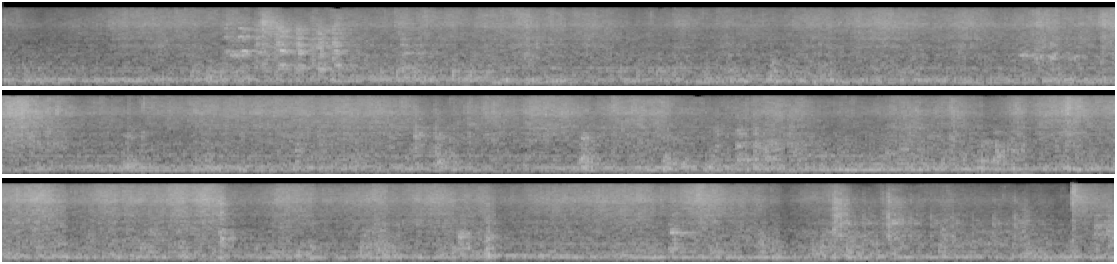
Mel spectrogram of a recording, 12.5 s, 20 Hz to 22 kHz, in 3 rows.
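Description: Inside a JR 103 series electric train car under way: a steady mechanical hum with tones that shift in pitch, and scattered short clicks from the running gear.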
